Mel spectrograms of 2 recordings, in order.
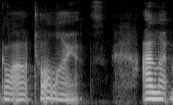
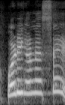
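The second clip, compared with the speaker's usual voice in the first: heated demand; 11 semitones higher, 5 dB louder, much faster than usual. Real, not acted. Peak of the rant.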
